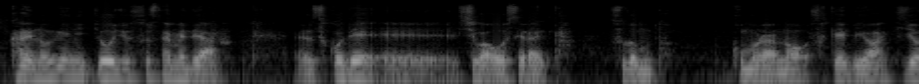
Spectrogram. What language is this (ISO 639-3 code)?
jpn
